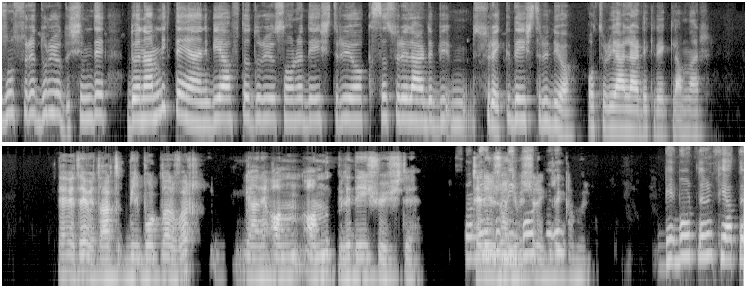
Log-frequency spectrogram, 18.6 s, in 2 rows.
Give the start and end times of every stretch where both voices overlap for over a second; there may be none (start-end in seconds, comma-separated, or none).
15.2-16.4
